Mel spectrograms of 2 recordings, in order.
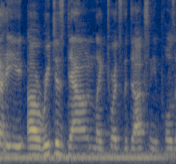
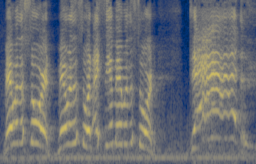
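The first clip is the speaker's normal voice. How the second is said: put-on high, loud panicked child yelling for dad; a scared little kid shrieking at a stranger's sword; frightened Cyclops boy; 14 semitones higher, 12 dB louder than usual. Little Cyclops boy screaming for his dad at the man with a sword. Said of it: "little Cyclops boy looks out and he's like".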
